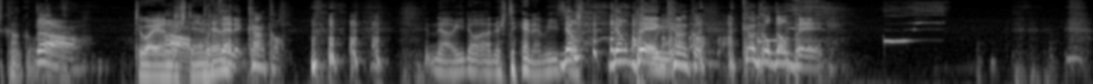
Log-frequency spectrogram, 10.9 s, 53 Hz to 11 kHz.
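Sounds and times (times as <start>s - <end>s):
speech: 0.1s - 8.4s
laughter: 5.6s - 8.4s
person imitating a bat squeak: 7.6s - 9.6s.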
